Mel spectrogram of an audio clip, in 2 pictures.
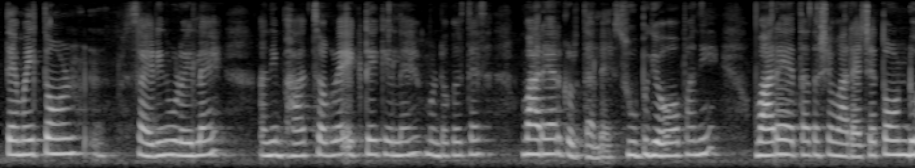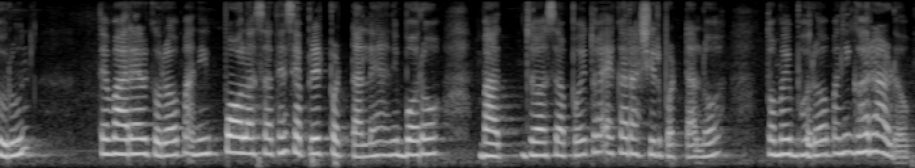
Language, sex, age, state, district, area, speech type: Goan Konkani, female, 30-45, Goa, Ponda, rural, spontaneous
